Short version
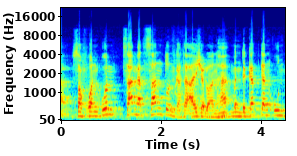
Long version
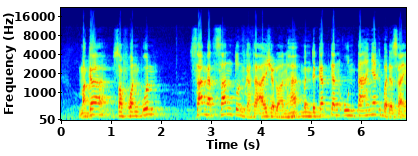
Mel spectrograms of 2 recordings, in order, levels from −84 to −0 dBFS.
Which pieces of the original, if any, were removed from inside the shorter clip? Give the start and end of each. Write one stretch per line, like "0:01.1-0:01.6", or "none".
0:02.0-0:02.5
